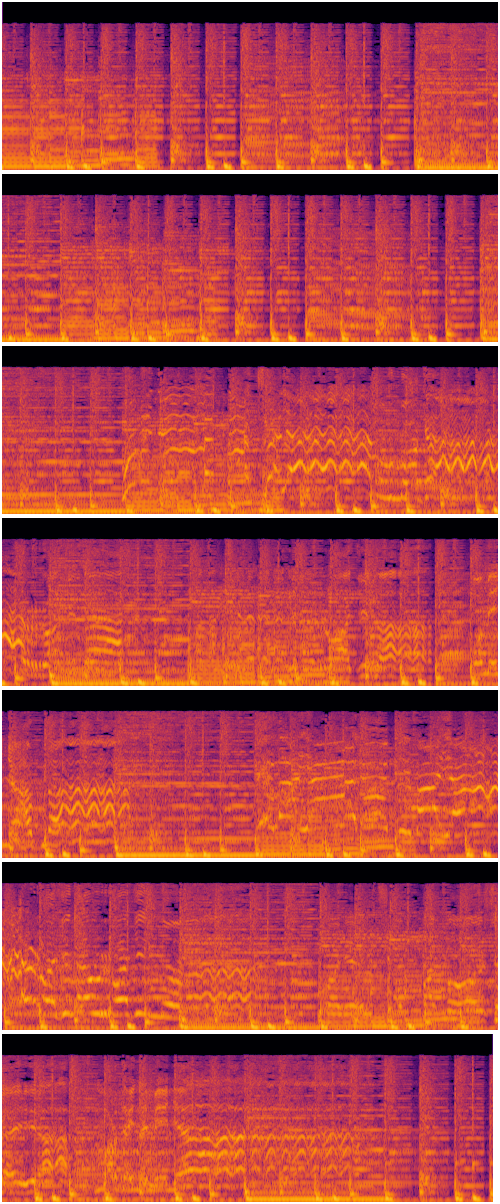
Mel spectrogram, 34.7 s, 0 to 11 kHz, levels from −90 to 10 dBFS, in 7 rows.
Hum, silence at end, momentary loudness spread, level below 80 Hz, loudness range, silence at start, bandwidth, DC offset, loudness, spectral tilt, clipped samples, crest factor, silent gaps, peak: none; 0 s; 5 LU; -16 dBFS; 4 LU; 0 s; 7.4 kHz; 0.4%; -12 LUFS; -5 dB/octave; under 0.1%; 10 dB; none; 0 dBFS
